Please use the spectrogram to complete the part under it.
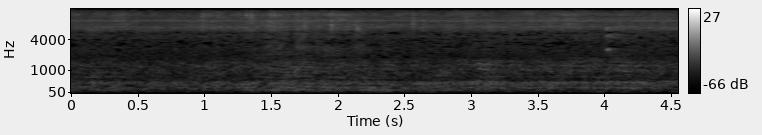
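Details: Honey bee colony treated that morning against Varroa destructor mites, heard as a thick, steady low hum that swells slightly midway, with faint knocks.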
